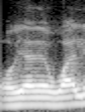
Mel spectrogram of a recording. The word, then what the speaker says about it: Hoya de Gualy: Ah, pues no, a mí me suena eso. Olla de Wally y claro, pienso en Wally y ya digo, vale, pues ya encontraré lo de la olla. No, se escribe con G-U-A-L-Y.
